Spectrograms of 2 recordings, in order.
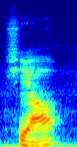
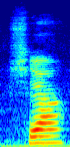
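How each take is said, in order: First: The pitch rises from mid to high. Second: The pitch stays high and level.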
